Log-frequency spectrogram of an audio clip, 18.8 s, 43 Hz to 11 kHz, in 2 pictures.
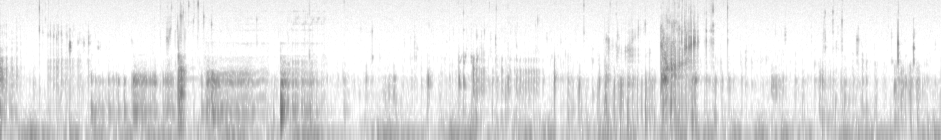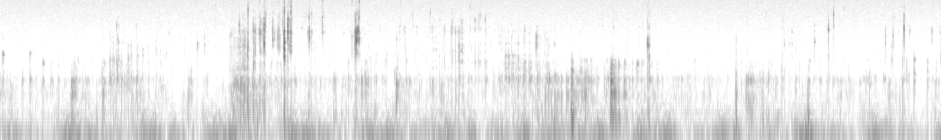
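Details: Female's stomach growling recorded over a 20-minute session: continuous low rumbling and gurgling from the belly with soft bubbling bursts, ordinary borborygmi.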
